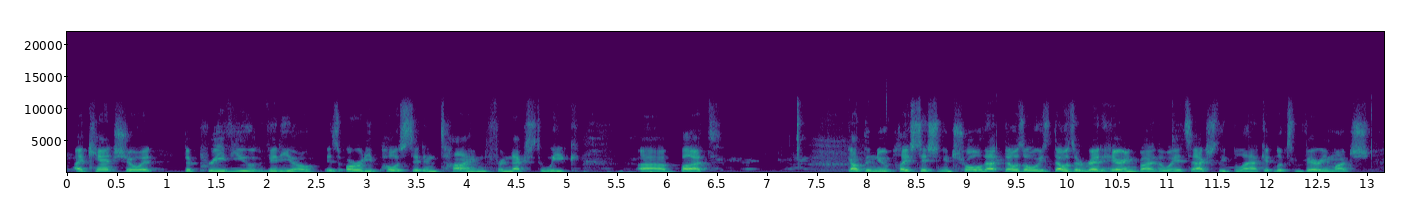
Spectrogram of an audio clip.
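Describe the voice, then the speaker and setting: A man with an ordinary middle pitch chats on a group call. He jokes with a straight face, playing his bits mock-seriously for his friends. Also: normal speed. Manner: jokey, deadpan mock-serious. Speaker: podcast co-host. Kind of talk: casual group chat. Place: home, far from family.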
